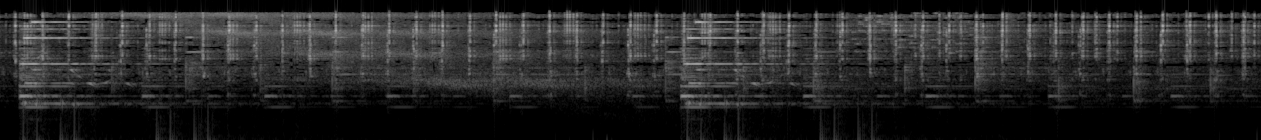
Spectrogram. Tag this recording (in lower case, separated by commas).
tick, music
